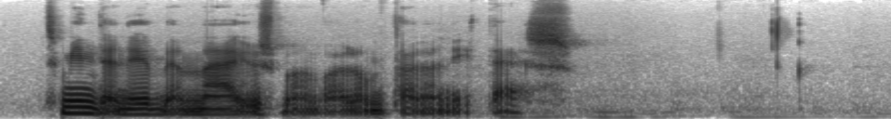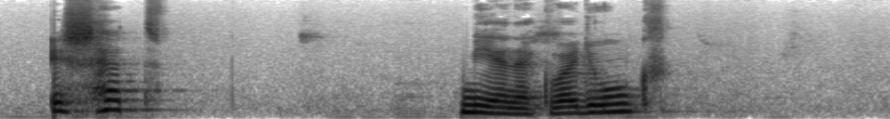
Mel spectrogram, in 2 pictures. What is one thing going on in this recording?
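A woman speaks calmly and softly into a close microphone, with pauses.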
